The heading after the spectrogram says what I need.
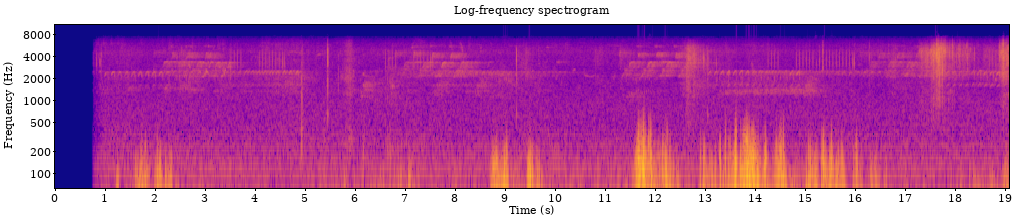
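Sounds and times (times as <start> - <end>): songbirds chirping and trilling: 0.8 - 19.0.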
